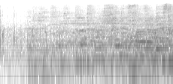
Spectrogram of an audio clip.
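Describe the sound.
An outdoor crowd at a solemn ceremony outside a synagogue applauds in a steady, dense wash of clapping, mixed with cheering voices and general crowd hubbub, fairly loud and sustained throughout.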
